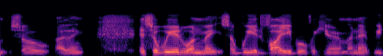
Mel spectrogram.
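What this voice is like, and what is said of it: British English accent. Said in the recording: “your accent”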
